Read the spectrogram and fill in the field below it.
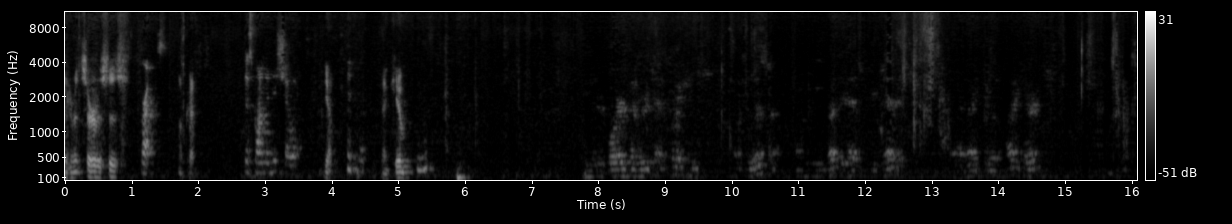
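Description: People take turns speaking calmly through microphones at a meeting table.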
